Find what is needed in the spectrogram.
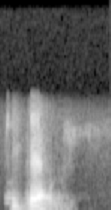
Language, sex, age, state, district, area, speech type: Hindi, male, 30-45, Madhya Pradesh, Gwalior, rural, conversation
